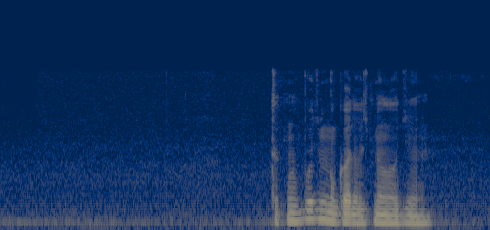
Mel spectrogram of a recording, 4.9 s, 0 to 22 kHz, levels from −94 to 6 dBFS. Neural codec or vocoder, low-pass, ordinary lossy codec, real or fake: none; 7.2 kHz; Opus, 32 kbps; real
